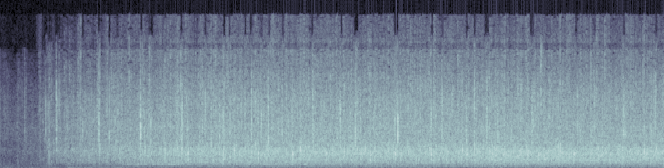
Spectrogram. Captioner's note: audience applauds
